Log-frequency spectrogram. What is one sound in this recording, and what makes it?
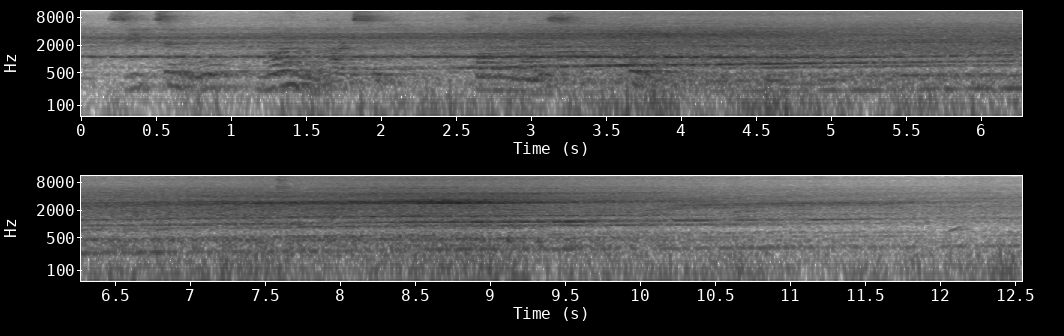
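A train rolls past close by with a steady rumble that fades as it pulls away.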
